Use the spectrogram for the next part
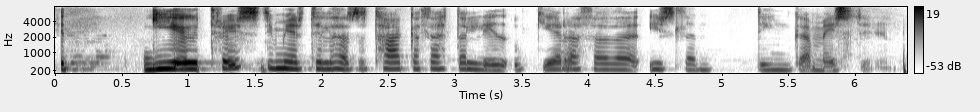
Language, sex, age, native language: Icelandic, female, 18-19, Icelandic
